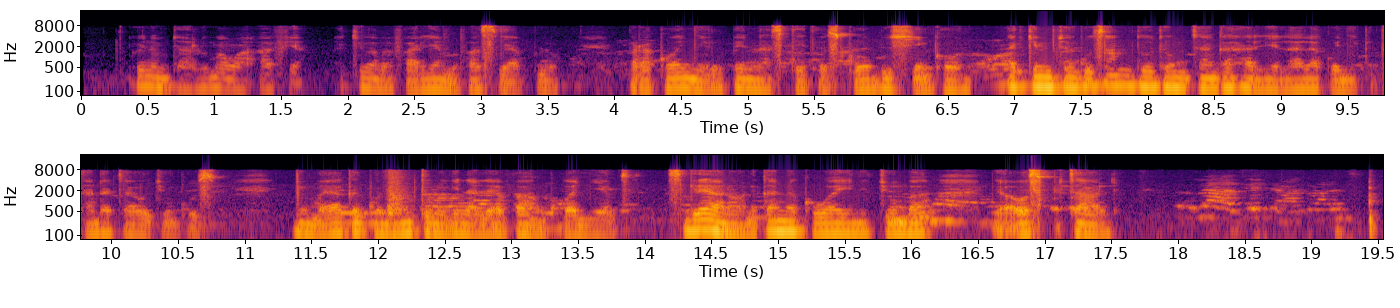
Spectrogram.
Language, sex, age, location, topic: Swahili, male, 18-24, Nakuru, health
